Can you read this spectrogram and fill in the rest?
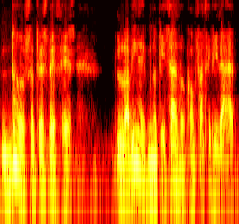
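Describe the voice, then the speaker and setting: An actor playing an earnest gentleman mesmerist in a suspense radio drama, formal and deliberate. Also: sits low, big pitch swings, slight background noise. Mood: reflective, measured. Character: earnest gentleman mesmerist recounting his uncanny experiment.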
